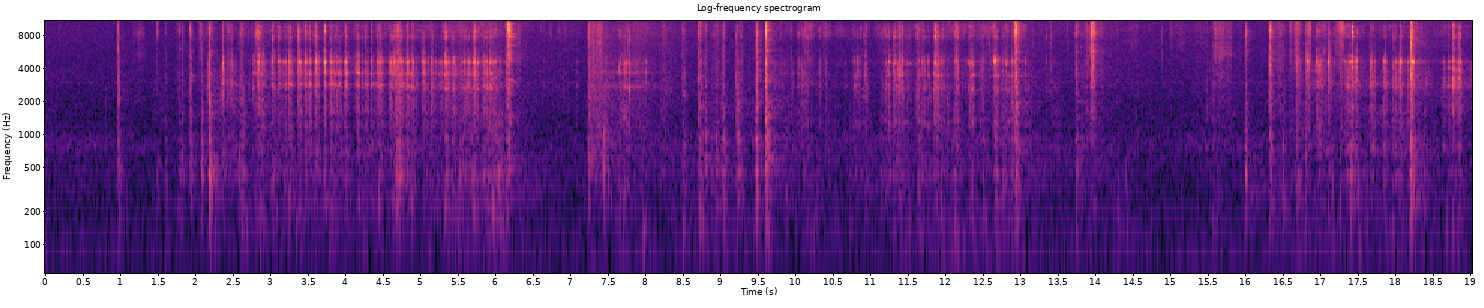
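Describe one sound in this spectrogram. A screwdriver scrapes and clicks as screws are turned in a metal casing.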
